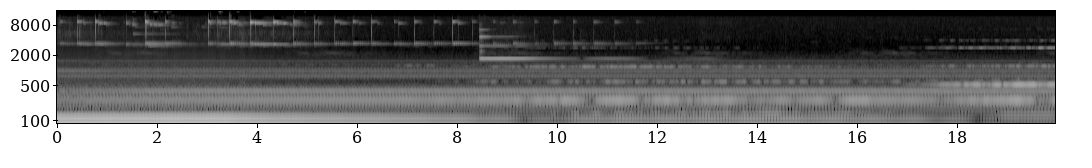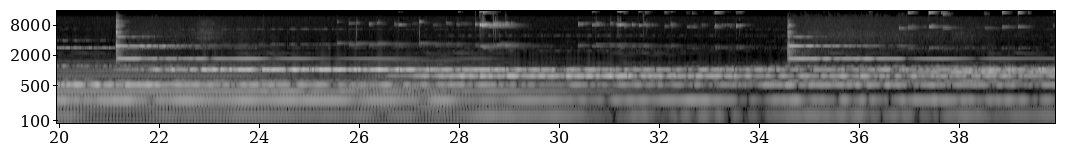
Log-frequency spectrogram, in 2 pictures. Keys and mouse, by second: 0.6 t, 0.9 alt+click, 1.6 click, 1.9 space, 3.8 Return, 4.1 ctrl+space, 4.2 click, 4.2 ctrl+space, 4.6 ctrl+t, 4.6 click, 4.7 ctrl+t, 5.8 ctrl+g, 5.8 click, 16.9 click, 17.1 z, 17.2 click, 22.3 z, 28.1 z, 31.1 ctrl+z, 31.1 typing, 33.1 ctrl+z, 33.1-34.3 typing, 37.1 z, 37.5 click.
